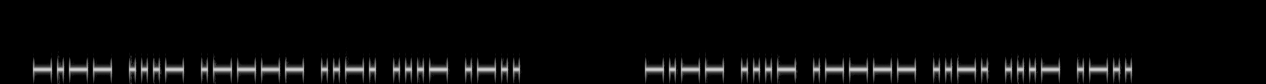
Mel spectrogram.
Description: Morse code, heard as a keyed tone, about 20 wpm, 700 Hz. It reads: YV1FVL YV1FVL
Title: DXCC-100 Call Signs - 6 Characters - Repeated 2x - 20wpm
